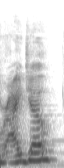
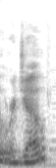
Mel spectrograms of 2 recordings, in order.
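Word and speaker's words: Rijo: Riojo. R I J O. Rojo. Riojo.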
